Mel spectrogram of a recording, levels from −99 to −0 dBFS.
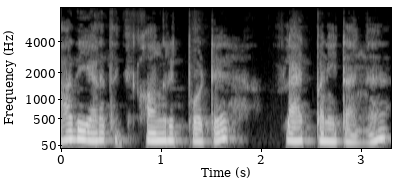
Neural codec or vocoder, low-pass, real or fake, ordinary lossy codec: none; none; real; none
